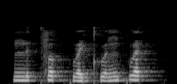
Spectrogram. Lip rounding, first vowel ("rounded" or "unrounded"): rounded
